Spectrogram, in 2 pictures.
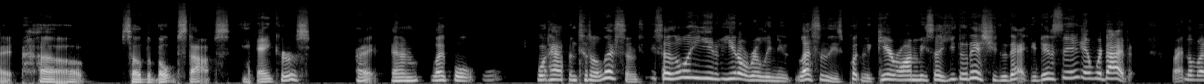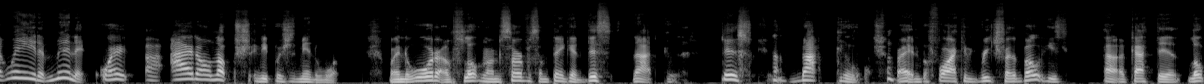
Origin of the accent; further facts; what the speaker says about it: New Jersey, United States; as a kid growing up in New Jersey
